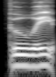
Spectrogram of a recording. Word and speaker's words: buoy: and Dutch speakers and since this particular word buoy or boy is a maritime word it's very possible that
